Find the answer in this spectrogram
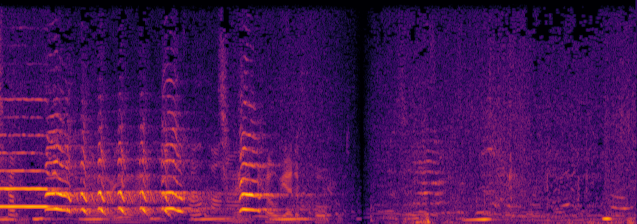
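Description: A siamang gives a morning wake-up call of loud, hooting notes that rise in quick, repeated sweeps.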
